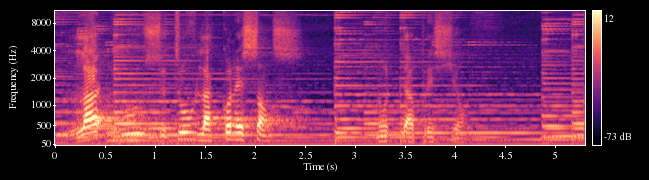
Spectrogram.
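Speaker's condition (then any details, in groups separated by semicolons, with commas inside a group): No condition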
